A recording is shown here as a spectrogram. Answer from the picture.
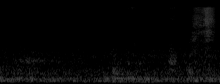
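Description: Pencil writing on a textbook page: a few short, faint scratches in the second half.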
